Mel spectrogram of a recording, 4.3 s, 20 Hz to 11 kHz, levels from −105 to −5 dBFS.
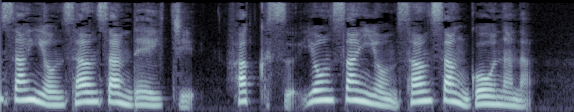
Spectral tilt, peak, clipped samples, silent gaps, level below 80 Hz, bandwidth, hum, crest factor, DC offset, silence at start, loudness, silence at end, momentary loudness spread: -5 dB/octave; -10 dBFS; under 0.1%; none; -72 dBFS; 10.5 kHz; none; 16 dB; under 0.1%; 0 s; -27 LUFS; 0.35 s; 12 LU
